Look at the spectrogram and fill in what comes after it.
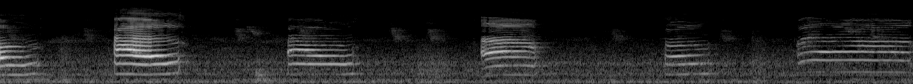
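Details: Mother cat calling her kittens: loud harmonic meows, each under a second long, repeated about every one and a half to two seconds, some rising and falling, over a steady low hum.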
